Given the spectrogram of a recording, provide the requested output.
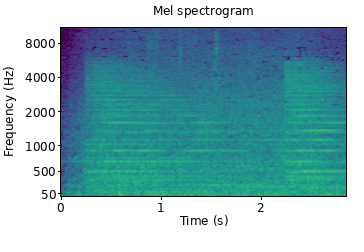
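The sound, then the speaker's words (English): The large church bells of St. Peter's in the Vatican ring out together at 10 o'clock on a crisp, sunny morning in a full, sustained peal, their overlapping tones and long resonant hum filling the air with a fresh strike swelling in near the end. “The bells of St. Peter's chime at 10 o'clock on a crisp, sunny morning”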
